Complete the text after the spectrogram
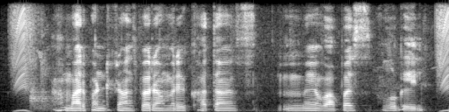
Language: Bhojpuri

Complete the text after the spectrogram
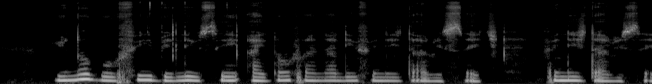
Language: Nigerian Pidgin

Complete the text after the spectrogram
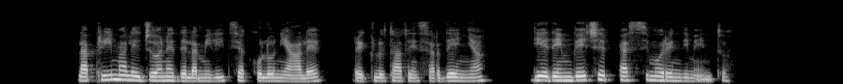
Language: Italian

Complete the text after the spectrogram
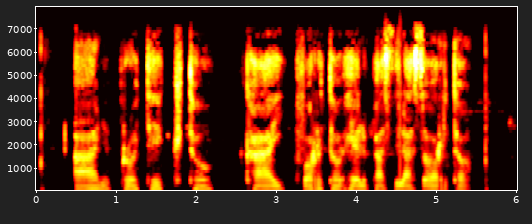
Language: Esperanto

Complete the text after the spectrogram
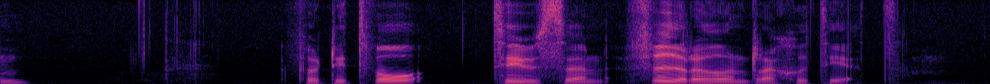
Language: Swedish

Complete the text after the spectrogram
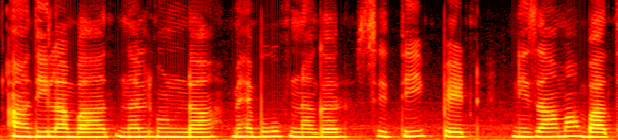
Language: Urdu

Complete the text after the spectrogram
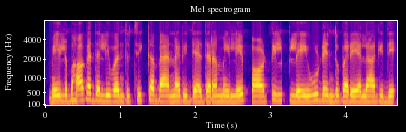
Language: Kannada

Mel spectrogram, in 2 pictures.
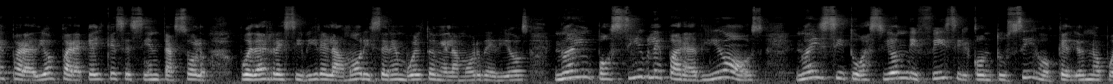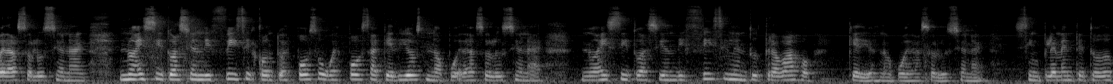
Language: Spanish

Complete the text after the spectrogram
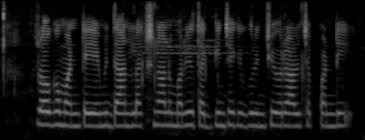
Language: Telugu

